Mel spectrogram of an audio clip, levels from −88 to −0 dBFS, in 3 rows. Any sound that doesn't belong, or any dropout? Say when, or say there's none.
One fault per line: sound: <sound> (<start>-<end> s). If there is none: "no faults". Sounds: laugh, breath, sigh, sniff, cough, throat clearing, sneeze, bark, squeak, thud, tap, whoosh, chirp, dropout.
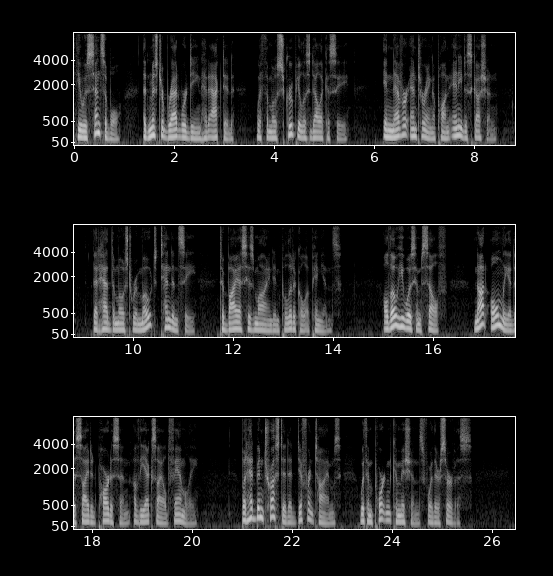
no faults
